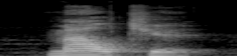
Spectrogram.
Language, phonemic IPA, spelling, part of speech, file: Dutch, /ˈmalcə/, maaltje, noun, Nl-maaltje.ogg
- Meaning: diminutive of maal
